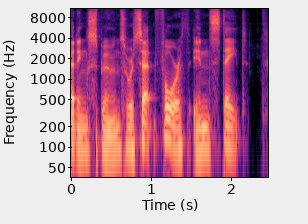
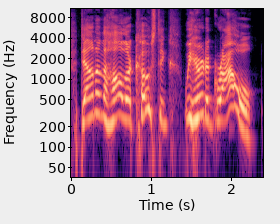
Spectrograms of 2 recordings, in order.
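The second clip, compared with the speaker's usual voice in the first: high, fast, breathless with fright; wide-eyed child. Acted. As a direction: blurt it out like a scared boy. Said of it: "began Sol with his eyes as big as saucers".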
